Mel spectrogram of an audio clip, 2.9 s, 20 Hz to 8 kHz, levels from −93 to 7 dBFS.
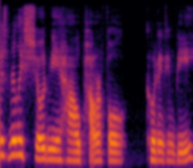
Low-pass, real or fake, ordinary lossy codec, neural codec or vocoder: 7.2 kHz; fake; Opus, 64 kbps; codec, 16 kHz, 1 kbps, FunCodec, trained on Chinese and English, 50 frames a second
